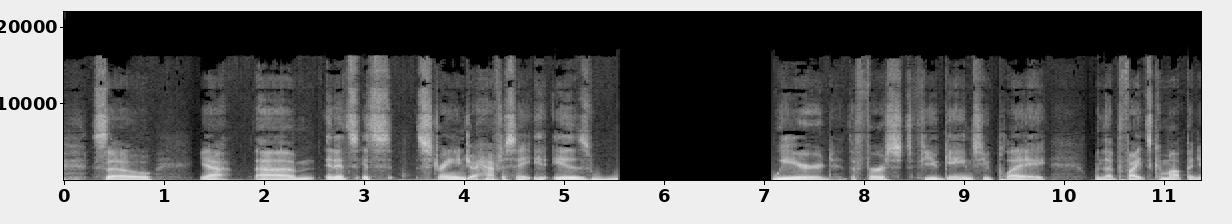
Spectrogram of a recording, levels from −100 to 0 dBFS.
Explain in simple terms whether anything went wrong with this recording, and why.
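The player ran out of downloaded audio at 5.53 seconds and had to wait for more, a rebuffering stall. The speech drops to silence until 7.07 seconds, then picks up exactly where it stopped, so nothing is missing, but about 1.5 seconds of dead air is added.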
